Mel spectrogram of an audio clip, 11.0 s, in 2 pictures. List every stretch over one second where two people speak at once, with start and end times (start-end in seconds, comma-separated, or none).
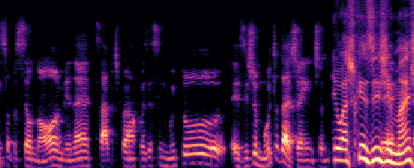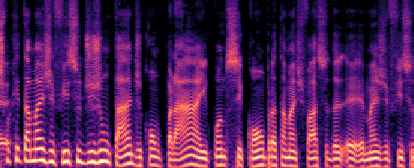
none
